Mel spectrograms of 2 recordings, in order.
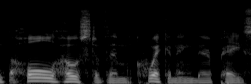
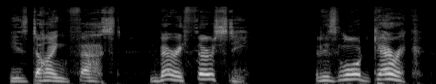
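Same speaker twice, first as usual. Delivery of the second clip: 1 urgent plea; 10 semitones higher, 15 dB louder than usual. A narrator's reading. Desperate servant begs for water.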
